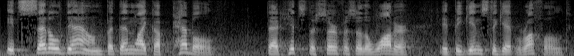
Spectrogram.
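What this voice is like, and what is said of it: New York accent. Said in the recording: “I know I have a New York accent”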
